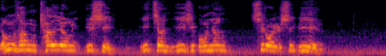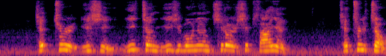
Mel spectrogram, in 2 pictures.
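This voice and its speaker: Very slow and broken by long, frequent pauses, a man's high voice shows ordinary pitch variation. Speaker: army veteran. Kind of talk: testimony statement for an appeal.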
